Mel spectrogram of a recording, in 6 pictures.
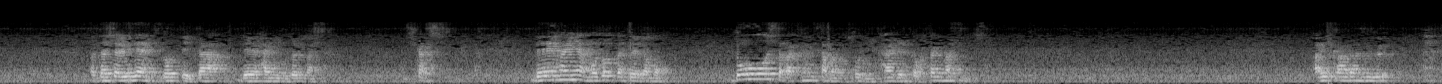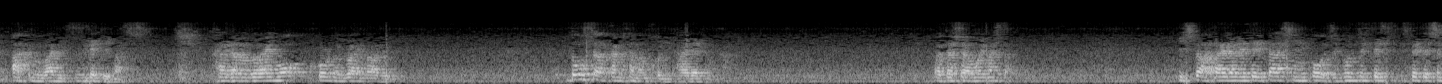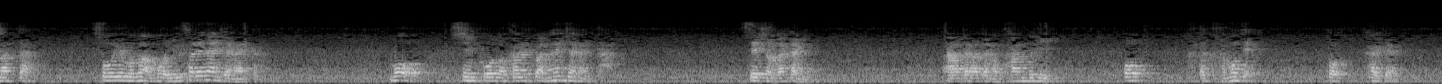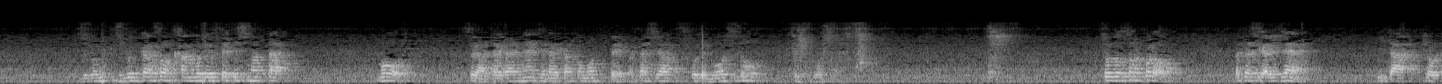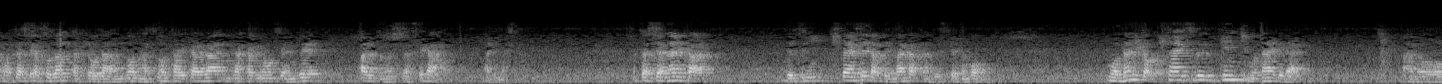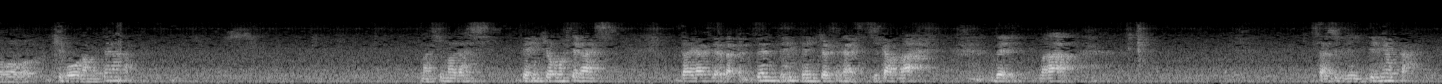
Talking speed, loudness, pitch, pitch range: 270 characters per minute, -18 LUFS, 155 Hz, 145-175 Hz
